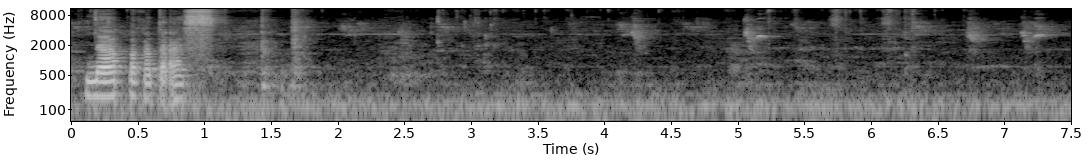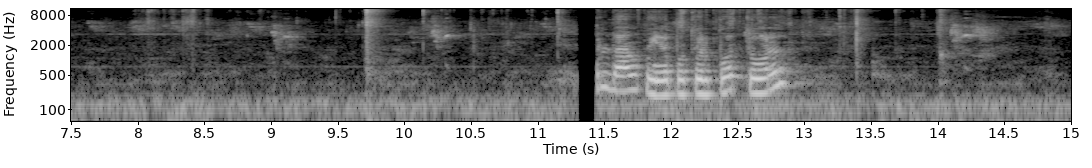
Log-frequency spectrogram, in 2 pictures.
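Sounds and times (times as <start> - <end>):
wet squelching of meat: 2.4 - 3.9.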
